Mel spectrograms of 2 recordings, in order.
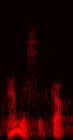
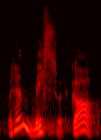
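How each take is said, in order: First: Very soft, low repeat; hushed warning. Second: Said in the usual way. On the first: Real, not acted. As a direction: let the warning sink in, hushed. Repeats the warning, much softer.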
